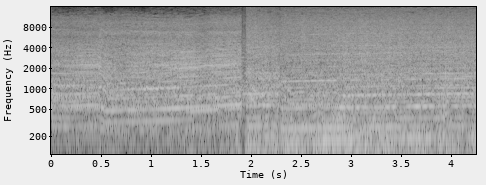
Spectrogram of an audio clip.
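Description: A McLaren race car in a racing video game at a round in Australia drives hard with a steady, loud engine drone. Revs and tire noise run throughout the stretch, with a brief dip near the middle.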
